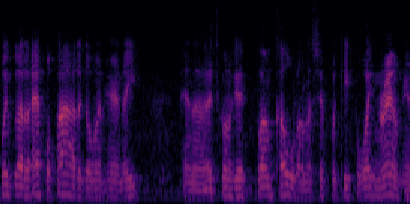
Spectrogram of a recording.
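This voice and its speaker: With an Appalachian accent, a man talks at a fairly quick pace, his medium-pitched voice bright and sharp in tone. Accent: Appalachian, like Tennessee. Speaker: homesteader. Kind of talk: live stream chat. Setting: live stream at home. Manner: casual, halting.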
